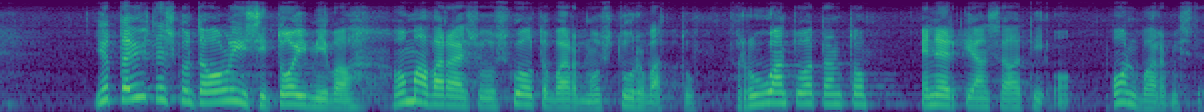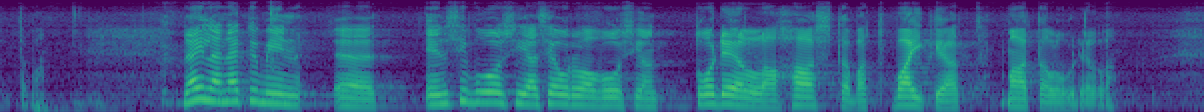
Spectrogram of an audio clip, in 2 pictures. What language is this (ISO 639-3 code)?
fin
